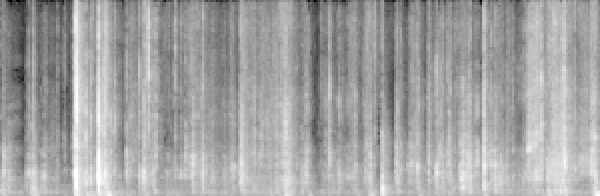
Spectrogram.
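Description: A small cardboard product box being opened by hand: irregular rustling, scraping and clicking of card and paper packaging as the contents are slid out. The sharpest clicks come just under a second in.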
